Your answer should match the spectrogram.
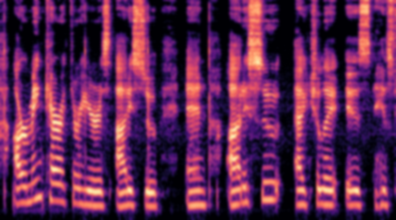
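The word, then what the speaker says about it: アリス: Kuni means country so arisu is the pronunciation for Alice okay so it's Alice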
